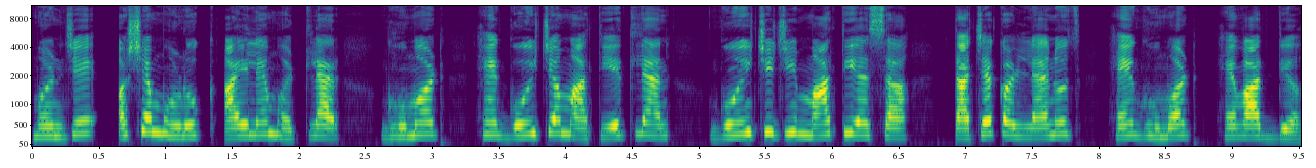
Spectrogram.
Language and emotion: Goan Konkani, neutral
